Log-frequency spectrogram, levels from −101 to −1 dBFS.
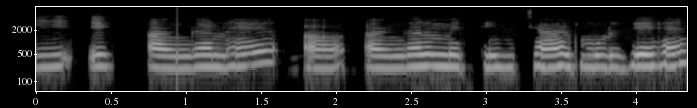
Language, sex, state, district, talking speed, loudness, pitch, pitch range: Hindi, female, Bihar, Gopalganj, 140 wpm, -42 LUFS, 240 Hz, 230-245 Hz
